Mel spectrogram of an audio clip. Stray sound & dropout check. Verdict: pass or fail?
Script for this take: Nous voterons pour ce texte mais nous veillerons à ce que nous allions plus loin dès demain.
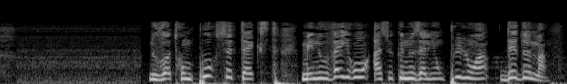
pass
